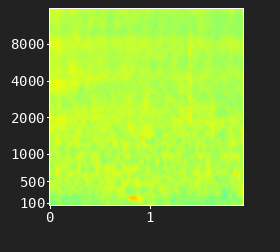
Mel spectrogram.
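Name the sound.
ocean waves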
